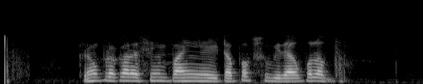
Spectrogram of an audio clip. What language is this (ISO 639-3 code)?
ori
